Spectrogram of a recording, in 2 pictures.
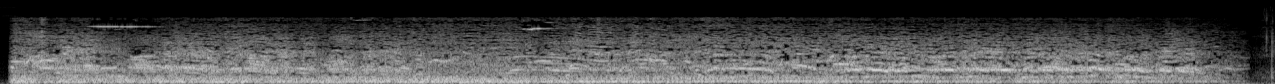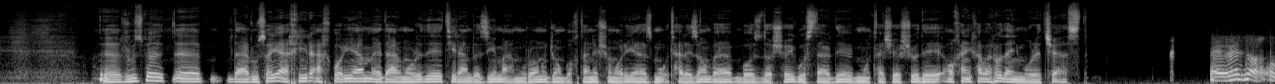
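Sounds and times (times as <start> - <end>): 
large protest crowd chanting slogans: 0.1 - 12.5
speech: 14.0 - 23.8, 24.8 - 25.4.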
